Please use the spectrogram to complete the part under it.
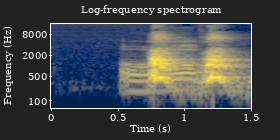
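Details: Dobermann puppy frightened by a stuffed toy lets out two quick high-pitched barks, the second following about half a second after the first, with a whiny tonal edge.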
